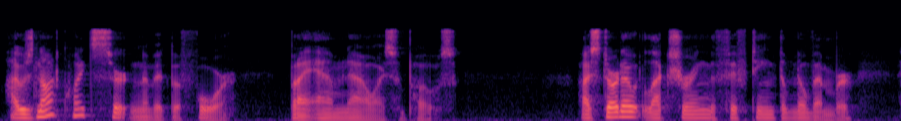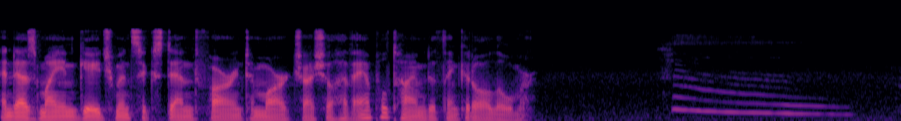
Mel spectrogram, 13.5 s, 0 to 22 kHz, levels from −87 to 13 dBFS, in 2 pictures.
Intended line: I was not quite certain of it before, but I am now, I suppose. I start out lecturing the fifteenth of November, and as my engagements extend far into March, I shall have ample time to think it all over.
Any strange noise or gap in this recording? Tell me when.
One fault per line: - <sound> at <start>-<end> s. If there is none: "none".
- sigh at 11.7-13.2 s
